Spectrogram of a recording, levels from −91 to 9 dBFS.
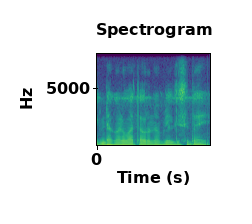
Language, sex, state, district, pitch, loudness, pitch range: Marathi, male, Maharashtra, Aurangabad, 115 Hz, -14 LUFS, 115-120 Hz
